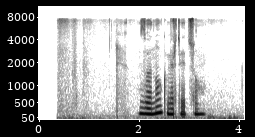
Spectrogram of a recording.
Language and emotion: Russian, neutral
